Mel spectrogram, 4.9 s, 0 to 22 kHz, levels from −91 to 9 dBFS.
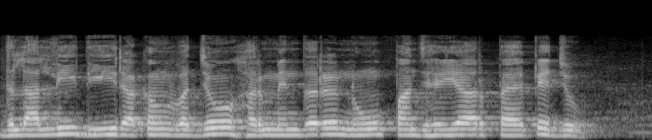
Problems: background sounds at intervals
